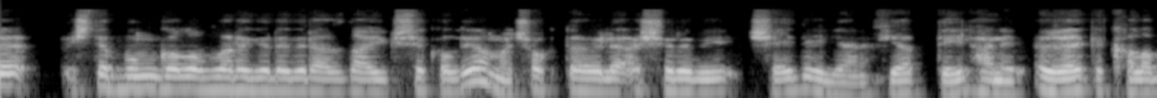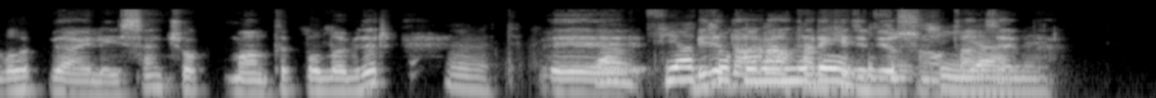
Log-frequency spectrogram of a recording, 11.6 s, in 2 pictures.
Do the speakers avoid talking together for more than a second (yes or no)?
no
